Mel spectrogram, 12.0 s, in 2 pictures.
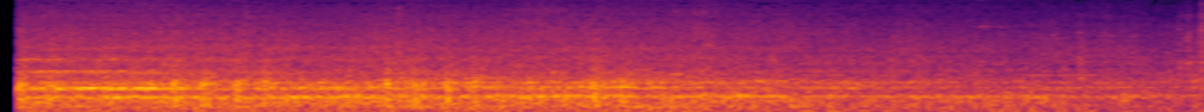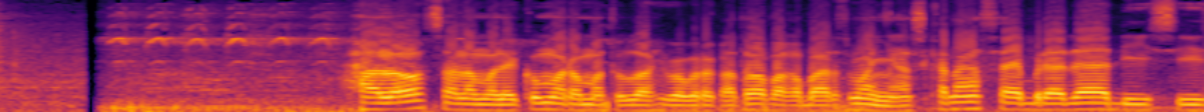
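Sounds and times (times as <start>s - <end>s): train rolling on rails: 0.1s - 7.1s.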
